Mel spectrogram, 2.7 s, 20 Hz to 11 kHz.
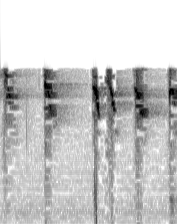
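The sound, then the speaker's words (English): Sparrows chirping at the Garden Tomb in Israel in 1995, in a quick series of about six bright, sharp calls, each short and slightly buzzy, clear with brief pauses between them and no talking. “I look around. Guess what's there? Sparrows.”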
